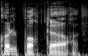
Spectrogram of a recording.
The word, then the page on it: vendor: American English; [vɛn.də(r)]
